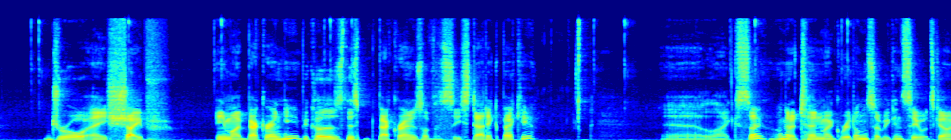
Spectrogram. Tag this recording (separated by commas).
Speech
